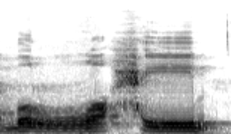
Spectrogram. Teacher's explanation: را کو موٹا ادا کرنا ہے. را کے اوپر زبر ہے.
